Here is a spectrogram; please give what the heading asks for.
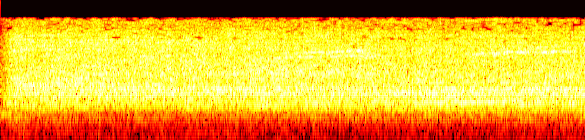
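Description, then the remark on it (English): An enthusiastic crowd roars at a rally, a loud, unbroken wall of cheering that holds steady for about six seconds with no single voice standing out. “As I've said before, the only times I've heard roars like that, Obama, Bernie, Trump.”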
